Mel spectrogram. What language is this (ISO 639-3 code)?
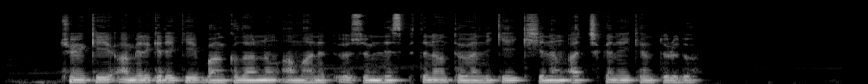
uig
